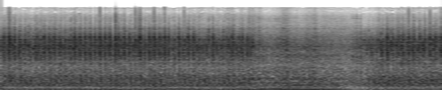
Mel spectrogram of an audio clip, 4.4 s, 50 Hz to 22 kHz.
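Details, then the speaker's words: Isuzu Panther 2.5 diesel with messy fuel lines, won't hold idle, shakes heavily and stumbles on throttle despite full tank; uneven loping idle about four beats a second, suspected fuel starvation, not confirmed. "mobil ini ketika kita starter Tidak mau langsam Tidak mau posisi idle jadi seperti tekor minyak Jadi bukan jualan saja yang pakai tekor minyak bisa tekor kita coba untuk hidupin posisi mobil ketika ide itu sangat bergetar"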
